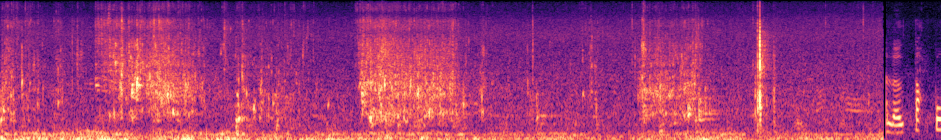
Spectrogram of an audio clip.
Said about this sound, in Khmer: ឥឡូវនេះយើងចាប់ដាក់ដាំទឹកសិនឥឡូវ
